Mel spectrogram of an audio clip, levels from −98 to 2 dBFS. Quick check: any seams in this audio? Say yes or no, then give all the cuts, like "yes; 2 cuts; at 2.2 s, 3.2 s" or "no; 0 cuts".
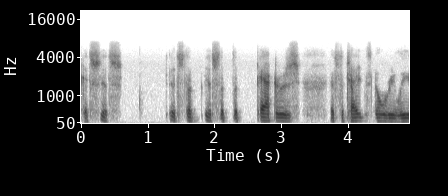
yes; 2 cuts; at 2.3 s, 4.0 s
